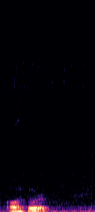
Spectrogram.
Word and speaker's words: author: So you can see that the author is pronounced as AU, and instead of a T you will pronounce it as a D, author.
